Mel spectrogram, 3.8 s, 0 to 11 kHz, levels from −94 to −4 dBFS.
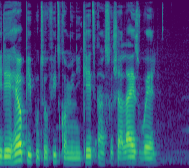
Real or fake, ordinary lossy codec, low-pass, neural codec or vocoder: real; none; none; none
